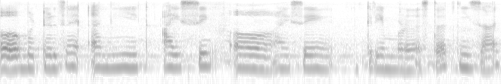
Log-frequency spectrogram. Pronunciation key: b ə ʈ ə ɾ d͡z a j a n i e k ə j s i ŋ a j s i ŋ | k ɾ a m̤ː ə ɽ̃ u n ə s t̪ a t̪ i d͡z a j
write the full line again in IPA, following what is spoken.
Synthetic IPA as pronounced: b ə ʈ ə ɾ d͡z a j a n i e k a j s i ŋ a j s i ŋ | k ɾ e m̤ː ə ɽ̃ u n ə s t̪ a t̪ i d͡z a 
